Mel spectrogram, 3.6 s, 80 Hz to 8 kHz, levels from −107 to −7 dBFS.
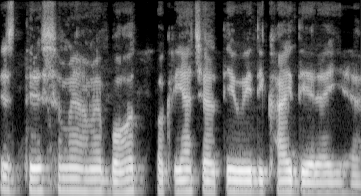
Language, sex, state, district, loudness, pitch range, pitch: Hindi, male, Bihar, Samastipur, -20 LUFS, 120-135 Hz, 125 Hz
